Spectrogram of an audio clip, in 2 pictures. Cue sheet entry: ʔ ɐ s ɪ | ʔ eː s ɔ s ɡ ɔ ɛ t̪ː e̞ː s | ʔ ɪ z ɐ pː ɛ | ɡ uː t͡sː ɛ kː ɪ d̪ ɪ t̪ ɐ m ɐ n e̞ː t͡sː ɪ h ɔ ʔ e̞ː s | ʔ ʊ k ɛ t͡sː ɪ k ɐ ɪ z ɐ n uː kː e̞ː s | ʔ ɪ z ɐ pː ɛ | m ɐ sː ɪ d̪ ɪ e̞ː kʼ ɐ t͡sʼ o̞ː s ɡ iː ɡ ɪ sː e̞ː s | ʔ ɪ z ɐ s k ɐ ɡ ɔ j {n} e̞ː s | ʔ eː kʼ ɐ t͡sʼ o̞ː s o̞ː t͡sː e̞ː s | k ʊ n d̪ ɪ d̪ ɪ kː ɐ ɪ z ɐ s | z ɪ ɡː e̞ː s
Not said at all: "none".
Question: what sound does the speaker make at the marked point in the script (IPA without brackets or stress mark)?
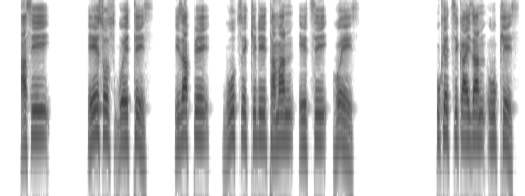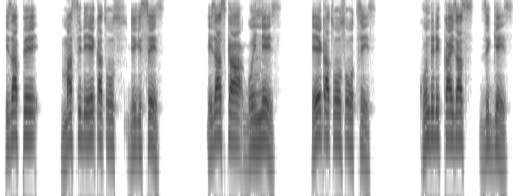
nː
